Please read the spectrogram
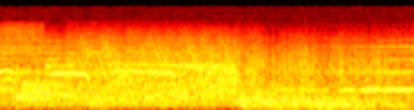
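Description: Film-trailer sound effects of explosions and crashing, mixed with wavering pitched sounds that rise and fall. A steady tone comes in a little past halfway.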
